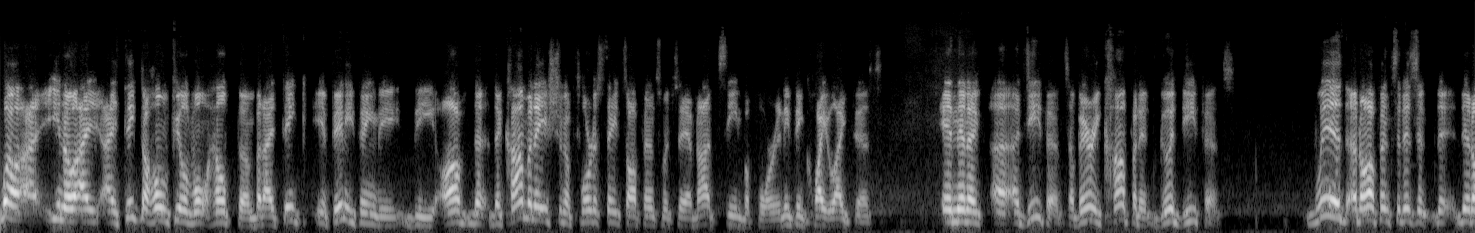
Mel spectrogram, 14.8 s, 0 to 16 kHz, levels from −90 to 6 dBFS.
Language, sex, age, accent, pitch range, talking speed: English, male, 40-59, American, 165-210 Hz, 220 wpm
